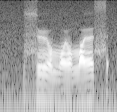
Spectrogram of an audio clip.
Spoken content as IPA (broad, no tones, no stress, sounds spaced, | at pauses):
z ø lˠ œ lˠ ɛ s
